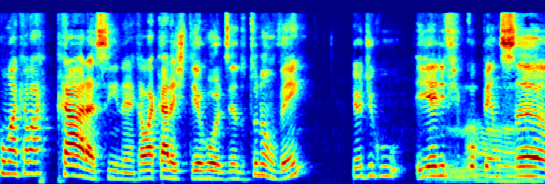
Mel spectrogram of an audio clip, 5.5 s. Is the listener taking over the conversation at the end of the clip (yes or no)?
no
